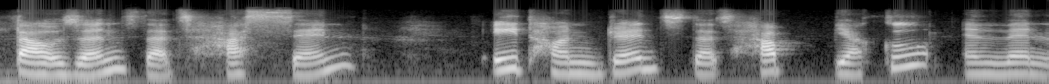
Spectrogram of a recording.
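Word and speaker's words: 八千: we have 8,000 so instead of haisen we will say Hassen okay so let's take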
